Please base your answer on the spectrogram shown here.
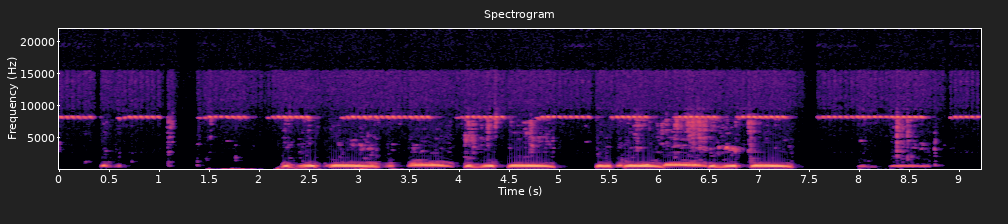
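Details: Afternoon-caught male spotted dove from Indonesia, penguku voice type valued for luring; a run of loud, slightly buzzy coos in quick succession after a short opening note, with a faint steady high whine in the background.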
